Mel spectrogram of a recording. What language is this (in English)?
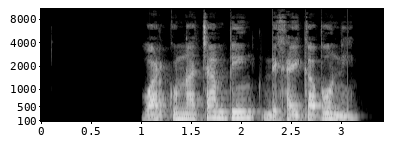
Ayacucho Quechua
